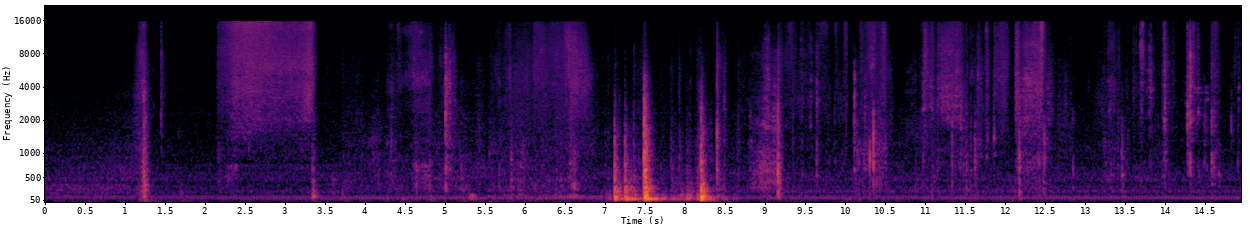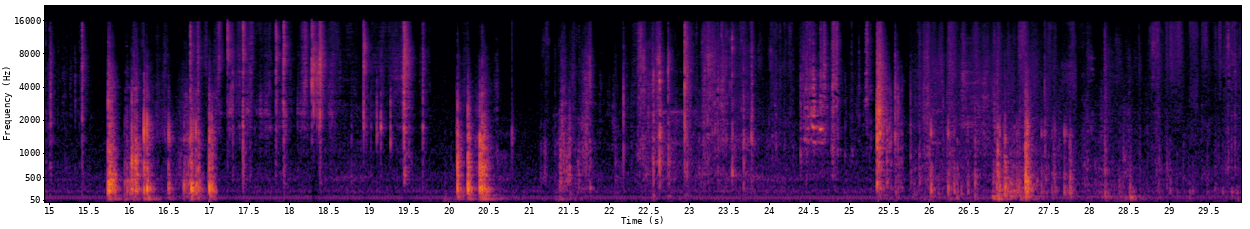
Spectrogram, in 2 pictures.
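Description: Cardboard and paper packaging of a new Apple MacBook Pro being opened by hand: a tearing sound lasting about a second near the start, then rustling, crinkling and clicking of card and paper, with several thuds as the box, inner tray and paper-wrapped laptop are handled.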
